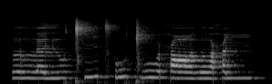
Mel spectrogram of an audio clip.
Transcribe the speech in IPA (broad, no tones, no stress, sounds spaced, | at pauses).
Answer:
ə lː æ lʲ ʊː ǀʰ i t͡sʼ u ɡ͡ǀ uː ħ ɑː ð ʌ ħ iː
